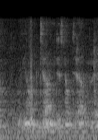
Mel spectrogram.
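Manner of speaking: mock-hurt aside to himself; mock offended thought. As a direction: act slighted, half joking. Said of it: "I thought to myself".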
